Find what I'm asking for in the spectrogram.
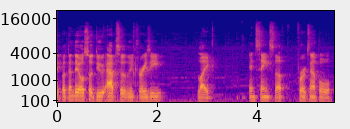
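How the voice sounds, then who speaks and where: Animated man chatting on a gaming podcast. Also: mid-range voice. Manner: animated, mocking, acts out silly voices. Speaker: podcast co-host. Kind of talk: casual gaming podcast chat. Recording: faint music bed behind.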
